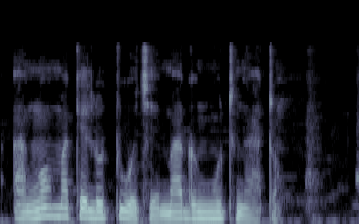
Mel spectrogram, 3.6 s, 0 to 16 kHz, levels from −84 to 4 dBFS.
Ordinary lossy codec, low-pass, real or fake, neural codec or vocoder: none; 7.2 kHz; real; none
